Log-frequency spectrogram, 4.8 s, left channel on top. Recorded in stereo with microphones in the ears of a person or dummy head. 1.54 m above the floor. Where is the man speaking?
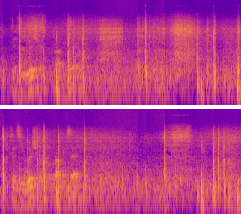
40° right (ahead or behind), 6 m.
